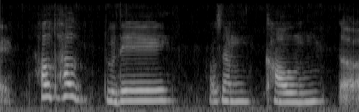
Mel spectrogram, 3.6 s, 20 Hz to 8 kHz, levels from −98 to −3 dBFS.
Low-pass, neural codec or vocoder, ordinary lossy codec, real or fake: 7.2 kHz; codec, 16 kHz, 4.8 kbps, FACodec; none; fake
